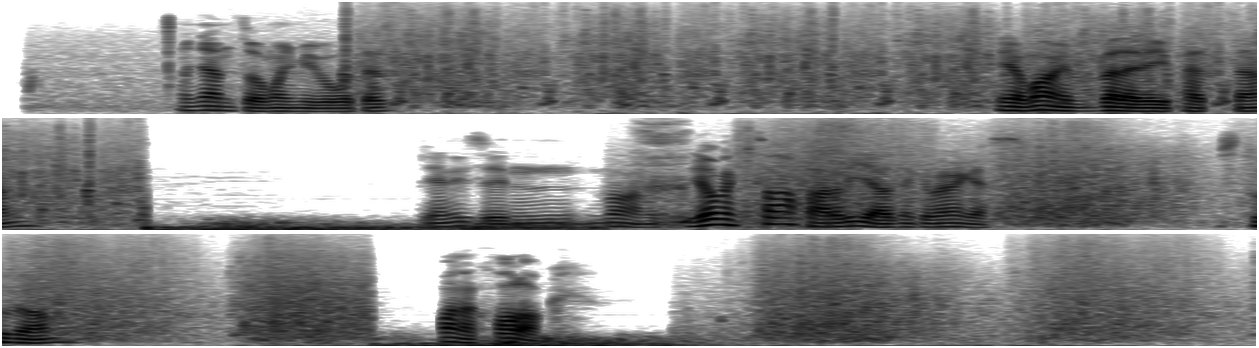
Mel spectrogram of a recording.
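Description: Water splashes and swirls as a swimmer moves through it.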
